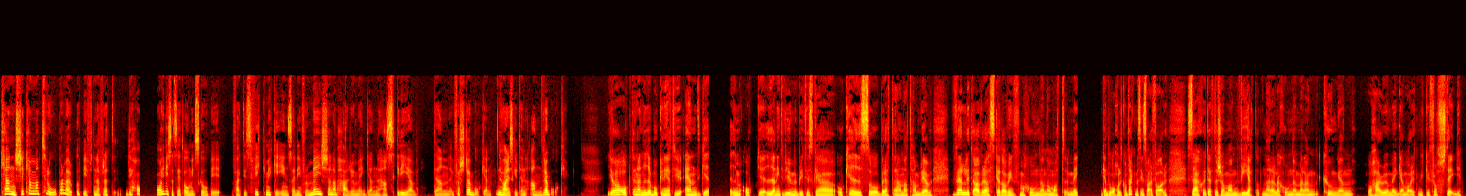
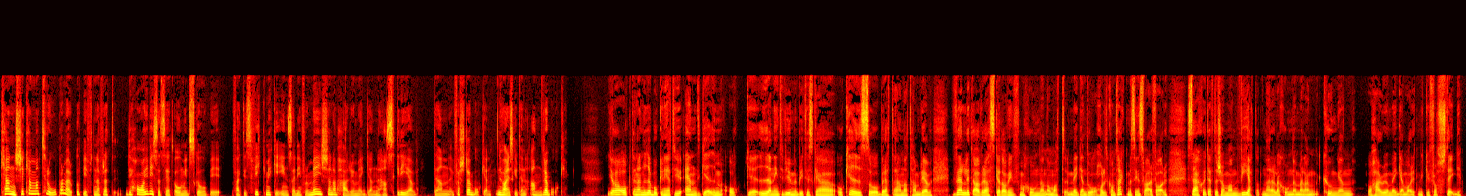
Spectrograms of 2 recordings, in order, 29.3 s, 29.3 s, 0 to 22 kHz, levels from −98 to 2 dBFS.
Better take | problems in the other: second | audio freezing; at 3 s, at 14 s and at 22 s

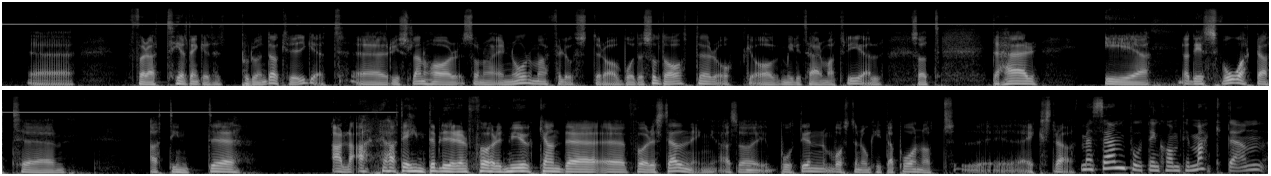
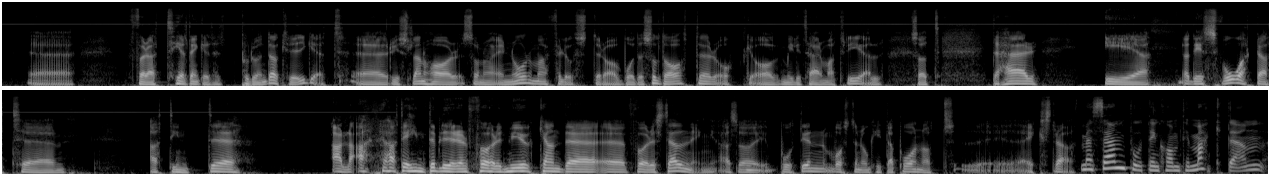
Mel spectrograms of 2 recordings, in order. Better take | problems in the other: second | high-pitched whine; loud; until 17 s; 7.5 kHz, 5 dB below the speech; faint in the second

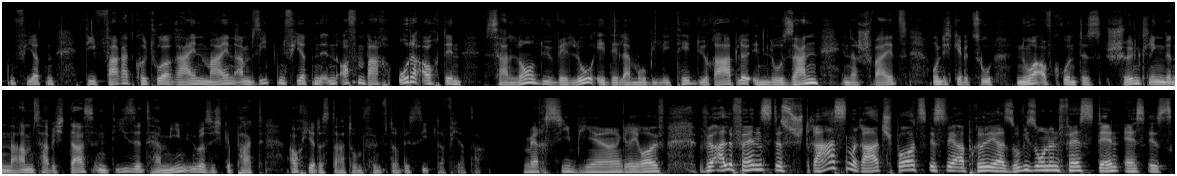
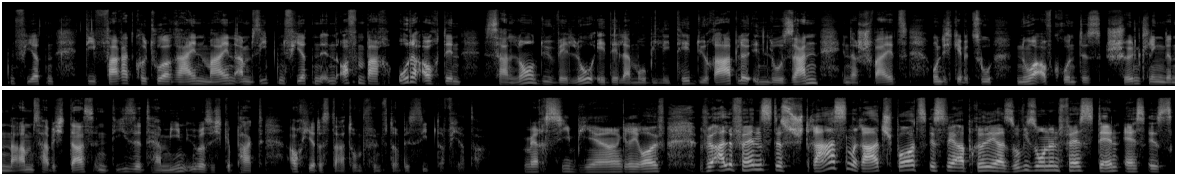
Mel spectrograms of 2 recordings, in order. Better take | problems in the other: first | thin; very; fading below 850 Hz

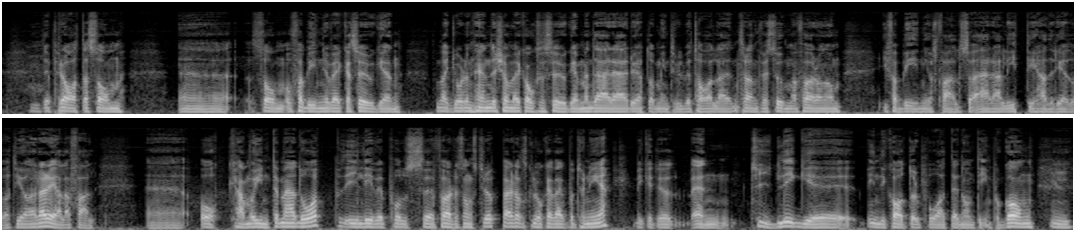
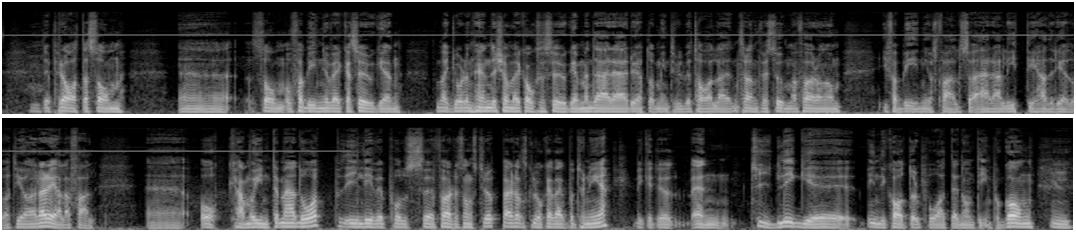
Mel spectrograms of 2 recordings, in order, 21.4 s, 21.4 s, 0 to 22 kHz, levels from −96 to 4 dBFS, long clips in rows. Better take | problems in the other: first | high-pitched whine; noticeable; until 14 s; 6.5 kHz, 20 dB below the speech

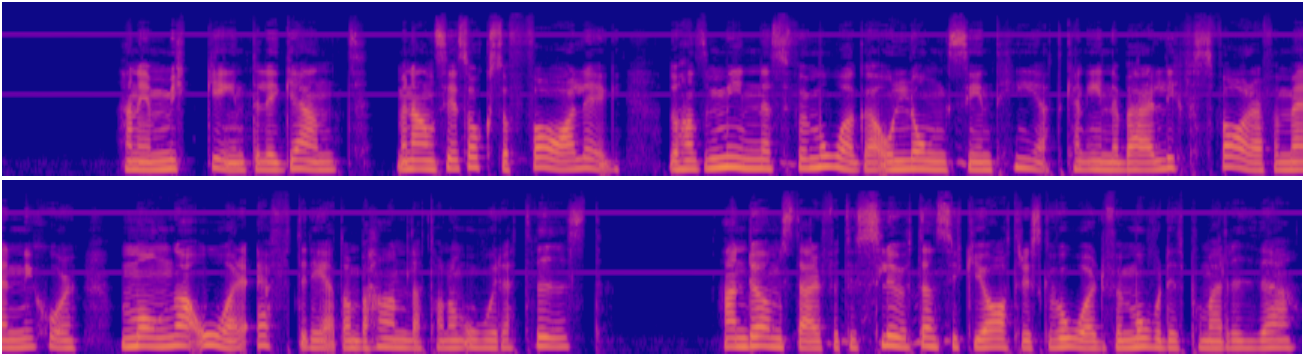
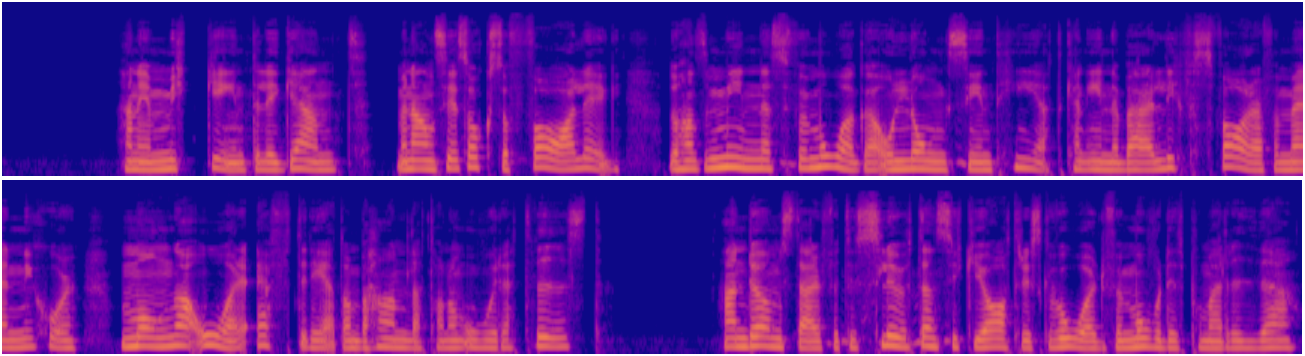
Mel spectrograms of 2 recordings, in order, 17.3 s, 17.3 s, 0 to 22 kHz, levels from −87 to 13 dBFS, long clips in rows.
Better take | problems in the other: second | high-pitched whine; faint; throughout; 10 kHz, 25 dB below the speech

